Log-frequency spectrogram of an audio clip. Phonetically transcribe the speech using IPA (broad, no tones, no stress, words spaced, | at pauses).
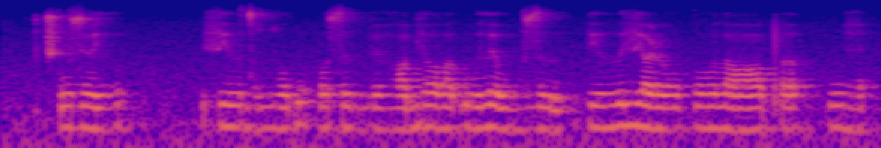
t͡ʃʼuzʏːlʲo̤ | fʲɯːdɔ̤ ʎoɓuho sɯɡ͡bʏː ɦɒbʲoːlˠɯ ɓulʲɔ wṳ zɯ | pʲɯː vʲɒɭoːkoː lɒːpʼʌ | wɛ̤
